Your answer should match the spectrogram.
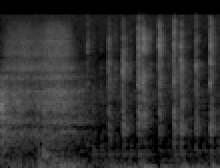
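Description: Faint computer-keyboard typing: a run of quick keystroke clicks, most of them in the second half.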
